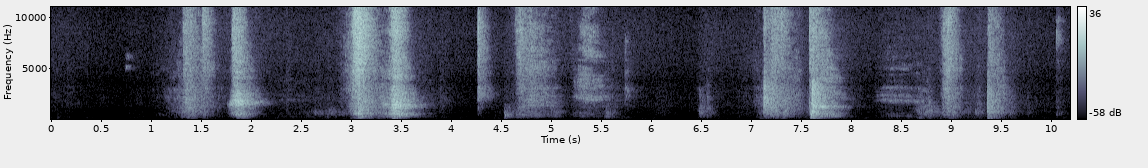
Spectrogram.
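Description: A woman breathing hard from exertion during push-ups, with sharp exhalations that often come in quick pairs, a few times over.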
